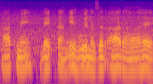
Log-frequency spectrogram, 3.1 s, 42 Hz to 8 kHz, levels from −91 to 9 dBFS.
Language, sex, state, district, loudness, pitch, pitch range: Hindi, male, Chandigarh, Chandigarh, -15 LUFS, 115 Hz, 110-120 Hz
